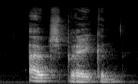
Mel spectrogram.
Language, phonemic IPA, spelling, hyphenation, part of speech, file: Dutch, /ˈœy̯tˌspreː.kə(n)/, uitspreken, uit‧spre‧ken, verb, Nl-uitspreken.ogg
- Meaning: 1. to pronounce: (to declare authoritatively or as formal opinion) 2. to announce (declare by judicial sentence) 3. to speak out (assert or promote one's opinion; to make one's thoughts known)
